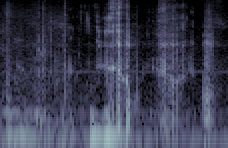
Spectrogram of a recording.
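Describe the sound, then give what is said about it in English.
Crisp crunching of a snack being chewed, several irregular bites and grinding crunches in quick succession with no talking. “Chew, chew, chew.”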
